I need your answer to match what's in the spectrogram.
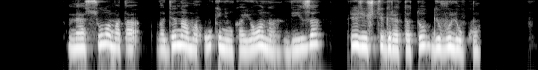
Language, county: Lithuanian, Vilnius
